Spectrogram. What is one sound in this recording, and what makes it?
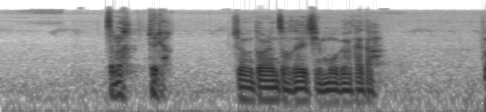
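A man speaks calmly and firmly, close by.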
